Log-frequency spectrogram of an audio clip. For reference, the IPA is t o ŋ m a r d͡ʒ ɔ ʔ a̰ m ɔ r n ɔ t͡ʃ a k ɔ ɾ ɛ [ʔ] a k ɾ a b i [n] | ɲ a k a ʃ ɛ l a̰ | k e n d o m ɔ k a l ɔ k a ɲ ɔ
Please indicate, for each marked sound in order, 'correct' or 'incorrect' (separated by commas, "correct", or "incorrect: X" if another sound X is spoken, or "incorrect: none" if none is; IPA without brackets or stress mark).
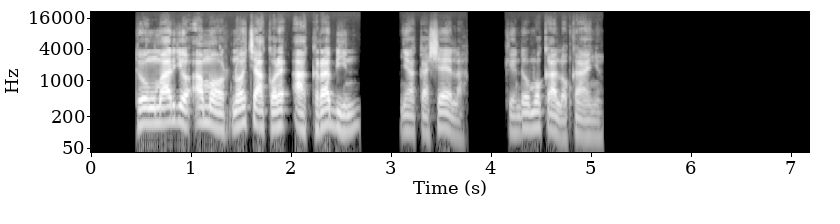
correct, correct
